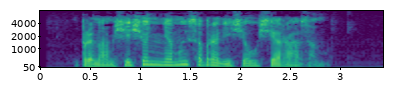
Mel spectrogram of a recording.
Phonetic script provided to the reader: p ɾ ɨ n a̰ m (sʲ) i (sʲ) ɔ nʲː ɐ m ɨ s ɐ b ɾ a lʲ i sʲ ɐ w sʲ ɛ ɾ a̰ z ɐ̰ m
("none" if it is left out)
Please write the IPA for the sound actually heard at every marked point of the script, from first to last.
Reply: sʲ, sʲ

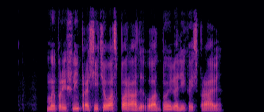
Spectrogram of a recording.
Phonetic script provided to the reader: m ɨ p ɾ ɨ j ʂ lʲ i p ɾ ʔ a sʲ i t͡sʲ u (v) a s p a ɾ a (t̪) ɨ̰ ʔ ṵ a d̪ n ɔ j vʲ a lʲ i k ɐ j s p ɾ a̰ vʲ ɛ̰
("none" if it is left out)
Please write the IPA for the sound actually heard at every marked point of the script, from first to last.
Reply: v, d̪

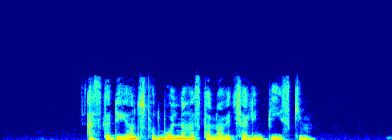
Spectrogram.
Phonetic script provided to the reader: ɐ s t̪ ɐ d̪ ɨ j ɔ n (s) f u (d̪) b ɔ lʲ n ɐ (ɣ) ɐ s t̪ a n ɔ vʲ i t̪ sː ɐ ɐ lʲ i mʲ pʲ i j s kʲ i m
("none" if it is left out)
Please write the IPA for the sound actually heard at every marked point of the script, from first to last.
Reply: s, d̪, ɣ

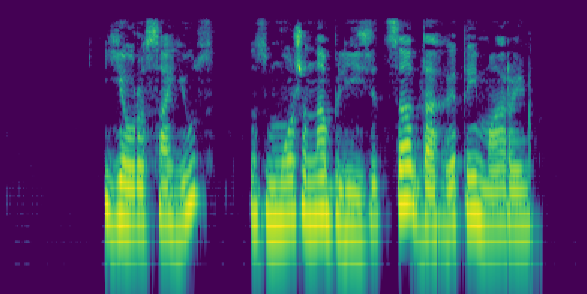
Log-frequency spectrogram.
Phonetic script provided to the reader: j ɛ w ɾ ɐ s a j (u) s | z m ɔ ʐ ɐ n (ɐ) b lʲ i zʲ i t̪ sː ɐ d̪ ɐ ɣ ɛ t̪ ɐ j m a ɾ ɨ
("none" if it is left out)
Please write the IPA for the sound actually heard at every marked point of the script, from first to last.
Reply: u, a

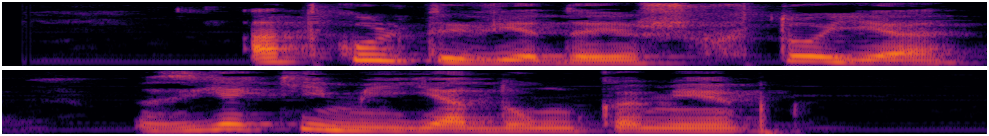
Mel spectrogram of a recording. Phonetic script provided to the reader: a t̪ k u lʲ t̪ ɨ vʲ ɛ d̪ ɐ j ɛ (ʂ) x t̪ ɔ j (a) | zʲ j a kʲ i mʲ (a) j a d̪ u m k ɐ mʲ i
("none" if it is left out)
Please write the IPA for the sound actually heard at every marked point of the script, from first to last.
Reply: ʂ, a, i

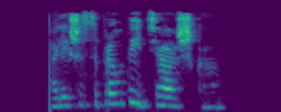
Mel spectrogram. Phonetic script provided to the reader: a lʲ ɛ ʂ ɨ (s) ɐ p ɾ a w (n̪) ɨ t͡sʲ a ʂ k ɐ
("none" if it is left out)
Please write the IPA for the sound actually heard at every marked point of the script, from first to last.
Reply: s, d̪

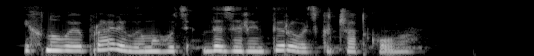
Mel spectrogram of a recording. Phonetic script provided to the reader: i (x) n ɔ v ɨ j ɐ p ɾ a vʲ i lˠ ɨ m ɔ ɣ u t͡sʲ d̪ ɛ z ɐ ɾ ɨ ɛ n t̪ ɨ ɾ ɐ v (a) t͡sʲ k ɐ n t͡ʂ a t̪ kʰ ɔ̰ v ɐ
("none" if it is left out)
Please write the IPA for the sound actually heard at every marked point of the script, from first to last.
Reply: x, ɐ

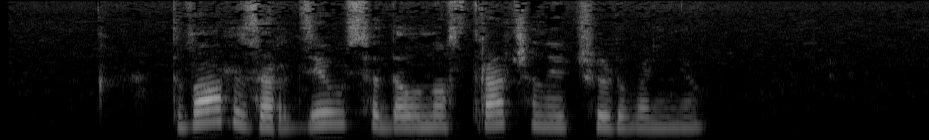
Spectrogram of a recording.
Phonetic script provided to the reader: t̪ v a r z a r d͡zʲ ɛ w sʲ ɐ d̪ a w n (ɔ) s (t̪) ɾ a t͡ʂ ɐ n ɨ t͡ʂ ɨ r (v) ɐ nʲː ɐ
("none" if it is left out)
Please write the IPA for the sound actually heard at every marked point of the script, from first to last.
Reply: ɔ, t̪, v

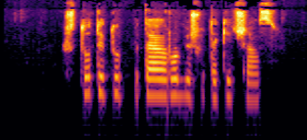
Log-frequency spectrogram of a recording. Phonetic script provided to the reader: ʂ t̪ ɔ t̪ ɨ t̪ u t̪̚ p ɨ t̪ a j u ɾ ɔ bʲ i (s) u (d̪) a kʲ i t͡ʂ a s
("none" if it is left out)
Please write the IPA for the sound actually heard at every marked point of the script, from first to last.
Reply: ʂ, t̪

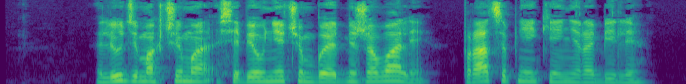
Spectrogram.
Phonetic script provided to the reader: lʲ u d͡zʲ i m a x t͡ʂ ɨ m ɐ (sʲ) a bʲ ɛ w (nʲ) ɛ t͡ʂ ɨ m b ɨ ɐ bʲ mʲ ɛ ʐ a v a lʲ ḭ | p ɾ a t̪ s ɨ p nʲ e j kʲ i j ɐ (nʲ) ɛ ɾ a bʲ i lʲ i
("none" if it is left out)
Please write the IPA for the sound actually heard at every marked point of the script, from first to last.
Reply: sʲ, nʲ, nʲ

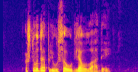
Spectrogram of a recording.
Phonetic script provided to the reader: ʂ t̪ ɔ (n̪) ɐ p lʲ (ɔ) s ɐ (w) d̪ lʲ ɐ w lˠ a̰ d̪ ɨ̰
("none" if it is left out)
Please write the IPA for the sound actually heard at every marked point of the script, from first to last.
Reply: d̪, u, w

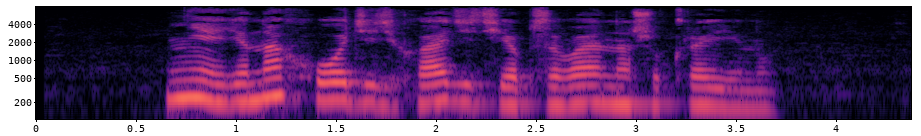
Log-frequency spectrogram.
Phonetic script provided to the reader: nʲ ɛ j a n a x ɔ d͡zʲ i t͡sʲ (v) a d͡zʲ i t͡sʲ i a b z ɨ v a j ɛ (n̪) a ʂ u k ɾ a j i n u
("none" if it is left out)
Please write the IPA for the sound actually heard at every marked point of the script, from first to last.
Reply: ɣ, n̪

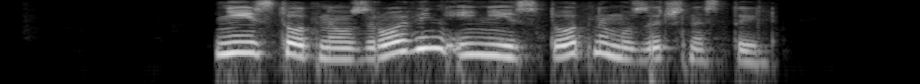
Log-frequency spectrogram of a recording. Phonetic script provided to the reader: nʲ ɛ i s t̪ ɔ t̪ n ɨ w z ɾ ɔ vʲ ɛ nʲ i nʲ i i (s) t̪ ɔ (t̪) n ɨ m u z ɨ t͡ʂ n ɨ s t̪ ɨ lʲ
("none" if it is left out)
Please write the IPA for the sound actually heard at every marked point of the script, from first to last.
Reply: s, t̪

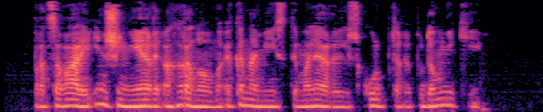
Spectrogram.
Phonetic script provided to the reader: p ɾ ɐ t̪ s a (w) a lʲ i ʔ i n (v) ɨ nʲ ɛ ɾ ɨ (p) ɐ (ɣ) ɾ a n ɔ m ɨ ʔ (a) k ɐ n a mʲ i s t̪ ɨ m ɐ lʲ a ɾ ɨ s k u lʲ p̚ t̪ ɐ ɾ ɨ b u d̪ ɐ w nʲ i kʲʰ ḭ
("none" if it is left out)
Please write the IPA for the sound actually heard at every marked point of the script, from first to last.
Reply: v, ʐ, ʔ, ɣ, ɛ

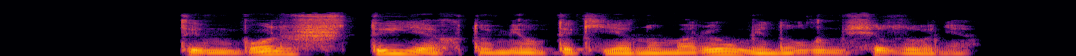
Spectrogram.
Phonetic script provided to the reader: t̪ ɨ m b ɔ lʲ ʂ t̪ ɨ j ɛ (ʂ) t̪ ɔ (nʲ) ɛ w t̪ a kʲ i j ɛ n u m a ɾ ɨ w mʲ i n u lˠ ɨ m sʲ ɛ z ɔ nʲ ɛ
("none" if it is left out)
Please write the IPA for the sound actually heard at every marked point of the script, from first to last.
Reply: x, mʲ

